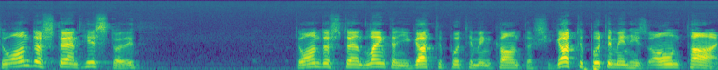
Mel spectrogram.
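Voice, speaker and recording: A man with a Hungarian accent speaks at a high pitch, his intonation lively and broken by long, frequent pauses. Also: moderate pace. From Hungary. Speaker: historian and author. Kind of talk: lecture.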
